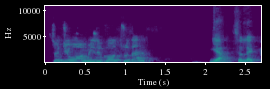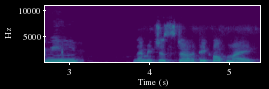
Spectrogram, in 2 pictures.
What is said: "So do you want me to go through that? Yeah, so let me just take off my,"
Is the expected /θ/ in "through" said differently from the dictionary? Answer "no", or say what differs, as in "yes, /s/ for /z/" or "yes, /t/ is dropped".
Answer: yes, /t/ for /θ/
